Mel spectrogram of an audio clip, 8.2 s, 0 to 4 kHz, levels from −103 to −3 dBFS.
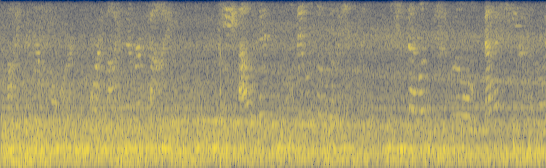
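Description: A skip ahead at 3.3 s: roughly 0.7 s of sound is dropped while later audio waits, so playback jumps forward with no gap, over a call path cut off above 4 kHz.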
